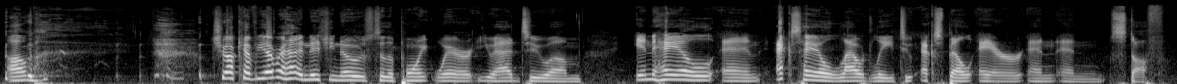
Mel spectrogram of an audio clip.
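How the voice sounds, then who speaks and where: A man's voice: a little high, slow, a bit bright, clean tone. A man co-hosting a podcast in casual chat, playful and rambling, laughing often between his points. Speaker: podcast co-host.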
